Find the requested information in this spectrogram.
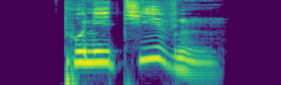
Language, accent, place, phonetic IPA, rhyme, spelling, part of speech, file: German, Germany, Berlin, [puniˈtiːvn̩], -iːvn̩, punitiven, adjective, De-punitiven.ogg
- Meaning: inflection of punitiv: 1. strong genitive masculine/neuter singular 2. weak/mixed genitive/dative all-gender singular 3. strong/weak/mixed accusative masculine singular 4. strong dative plural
